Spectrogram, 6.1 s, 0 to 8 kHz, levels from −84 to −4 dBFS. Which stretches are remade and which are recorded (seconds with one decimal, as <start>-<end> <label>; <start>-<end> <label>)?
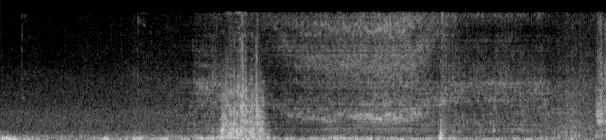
0.0-1.8 recorded; 1.8-5.5 remade; 5.5-6.1 recorded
